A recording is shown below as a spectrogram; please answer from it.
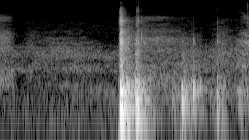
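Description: A boy landing on a foam crash mat after jumping down from a high breeze-block wall: one heavy thump about a second in, after a moment of quiet, followed by a couple of faint knocks.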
